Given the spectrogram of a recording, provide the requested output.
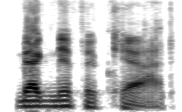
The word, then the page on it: magnificat: American English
